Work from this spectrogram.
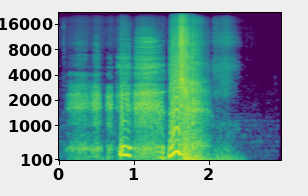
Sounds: Sneeze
